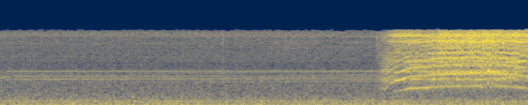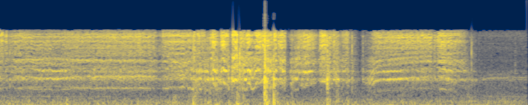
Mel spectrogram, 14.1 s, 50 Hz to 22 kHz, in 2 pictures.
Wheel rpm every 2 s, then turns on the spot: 0, 0, 70, 160, 150, 130, 60.
12-14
